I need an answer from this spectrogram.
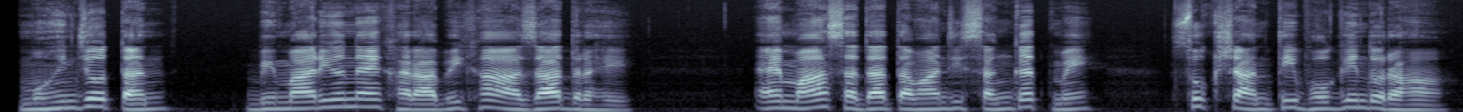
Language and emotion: Sindhi, neutral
